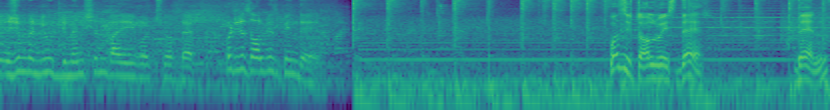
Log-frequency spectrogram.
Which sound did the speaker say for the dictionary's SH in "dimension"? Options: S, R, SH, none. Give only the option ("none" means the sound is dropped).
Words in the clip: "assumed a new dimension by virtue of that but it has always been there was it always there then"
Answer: SH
